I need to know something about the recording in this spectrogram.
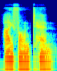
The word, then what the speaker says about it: iPhone X: the iPhone 8 announcement Apple unveiled the new iPhone x pronounced as iPhone 10 it was released on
